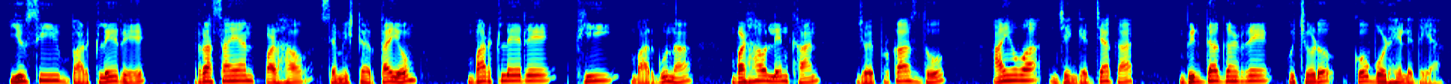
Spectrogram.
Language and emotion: Santali, neutral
